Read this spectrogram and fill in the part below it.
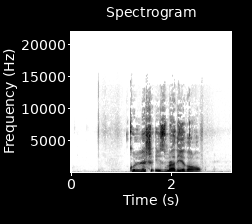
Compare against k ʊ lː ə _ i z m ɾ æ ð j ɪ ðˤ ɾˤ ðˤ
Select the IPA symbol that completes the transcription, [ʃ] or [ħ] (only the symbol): ʃ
